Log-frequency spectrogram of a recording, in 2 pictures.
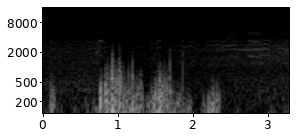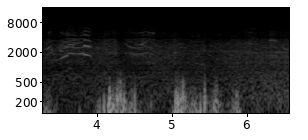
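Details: Razorbills at Bempton Cliffs, East Yorkshire, in May 2017 on the breeding ledges: low, grating groans in short clusters separated by quieter gaps, with thin wavering colony calls in the background.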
